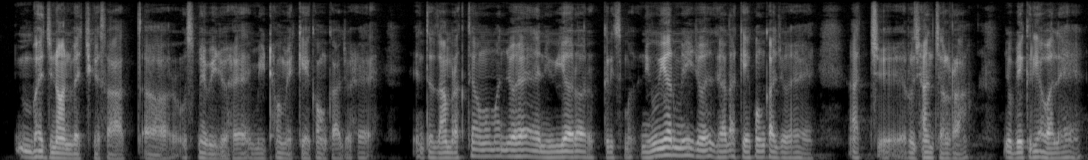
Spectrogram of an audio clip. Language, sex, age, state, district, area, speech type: Urdu, male, 30-45, Telangana, Hyderabad, urban, spontaneous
